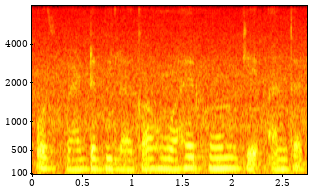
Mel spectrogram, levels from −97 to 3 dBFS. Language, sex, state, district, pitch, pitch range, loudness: Hindi, female, Punjab, Pathankot, 180 Hz, 170-185 Hz, -15 LUFS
